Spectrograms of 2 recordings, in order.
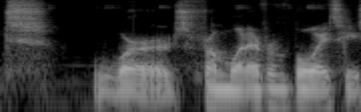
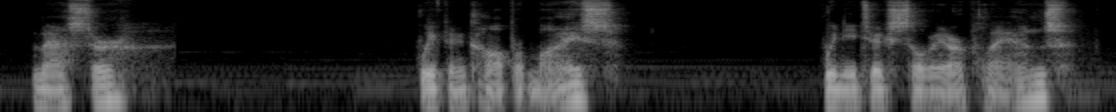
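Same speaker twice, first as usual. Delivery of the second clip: faint, barely audible spoken words. A storyteller voices words the players can only just make out: faint voice. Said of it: "you can just make out a few faint words".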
